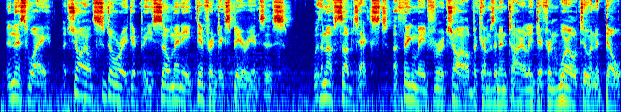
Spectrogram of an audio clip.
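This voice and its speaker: A cartoonish character voice in a calm tone goes at a fairly quick pace with hardly any pauses over clear background noise. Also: man, medium pitch for a man. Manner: measured, calm, lofty.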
